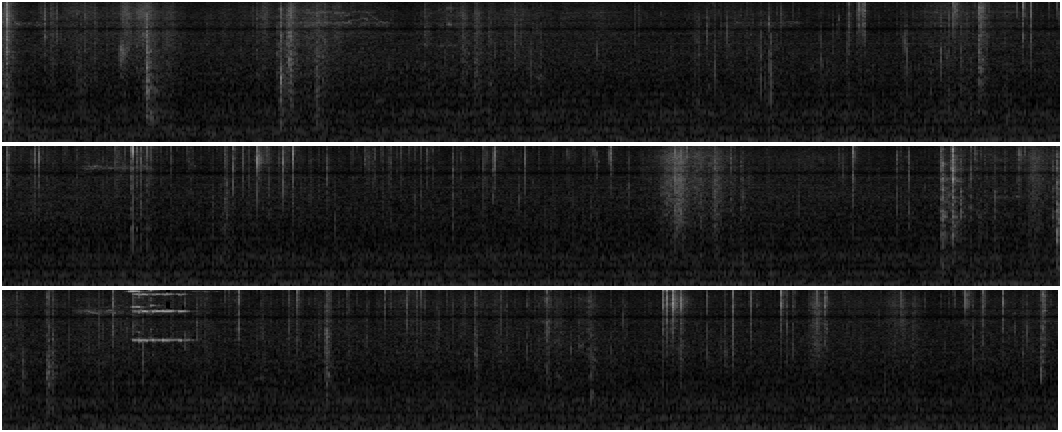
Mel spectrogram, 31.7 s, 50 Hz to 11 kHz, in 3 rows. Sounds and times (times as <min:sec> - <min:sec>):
Patter: 0:02.9 - 0:31.7.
